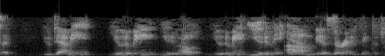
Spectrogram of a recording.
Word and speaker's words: Udemy: The only other thing that and maybe it's not mature enough to ask, and I don't know how you pronounce it, Udemy? Udemy.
